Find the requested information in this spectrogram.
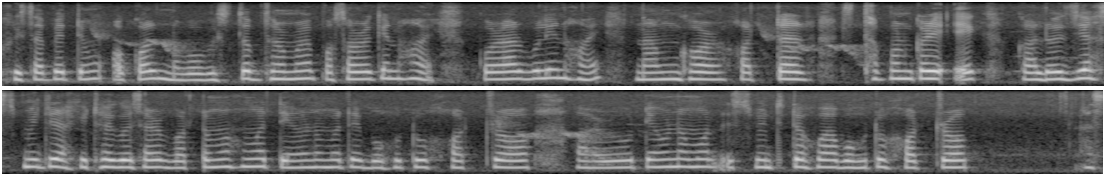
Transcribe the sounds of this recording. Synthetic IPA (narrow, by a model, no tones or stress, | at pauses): hisapɛteʊ̃ʔɔkɔlnɔbɔbistɔp̚dʱɔɹmɔɹɛpɔsɔɹɔkɛnɔɦɔjkɔɹatbulinɔɦɔjnamɡʱɔɹxɔtːaɹstʰapɔnkɔɹiʔɛkːɔlozijasmitiɹakʰitʰɦojɡojsɛaɹubɔɹtɔmanxɔmɔjɔtːeʊ̃namɔtɛboɦutuxɔtɹɔaɹuteʊ̃namɔtsmiti̥tɔɦʊwaboɦutuxɔtɹɔ | as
